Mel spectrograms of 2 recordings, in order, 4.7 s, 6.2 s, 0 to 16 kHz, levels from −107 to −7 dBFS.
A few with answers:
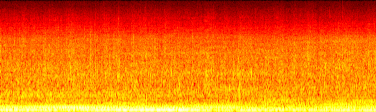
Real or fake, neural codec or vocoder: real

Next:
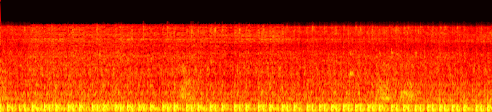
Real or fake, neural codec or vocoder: real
